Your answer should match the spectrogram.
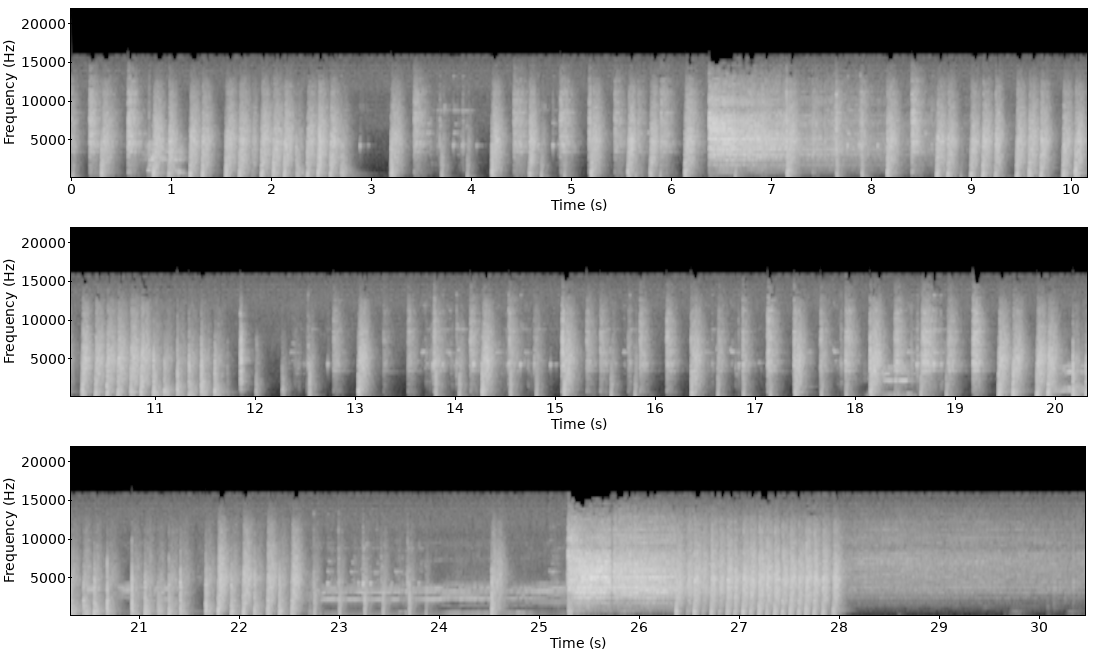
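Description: Instrumental music led by a drum kit playing rapid snare and bass-drum hits over sustained backing notes, with no vocals. It stops suddenly near the end, leaving a faint steady hiss.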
